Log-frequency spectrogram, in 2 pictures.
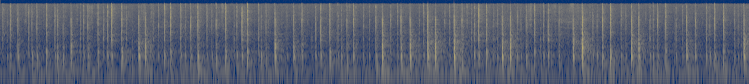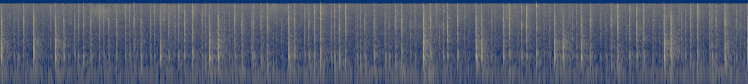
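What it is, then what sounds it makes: Leather-covered notebook. Fingertips tap quickly on the closed, solid cover of a black grained leather notebook. A steady, rapid stream of short, dull, muted taps with almost no ring continues throughout, with a few slightly louder accents here and there.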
